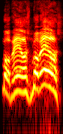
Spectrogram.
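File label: Scout move up, Spanish; ¡Moveos, moveos!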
